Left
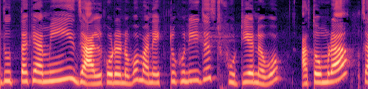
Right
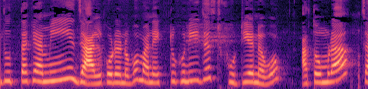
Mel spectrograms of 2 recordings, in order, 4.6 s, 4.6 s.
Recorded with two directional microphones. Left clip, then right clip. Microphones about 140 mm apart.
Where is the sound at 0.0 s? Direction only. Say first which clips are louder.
Left 7 dB; 35° left (ahead or behind).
